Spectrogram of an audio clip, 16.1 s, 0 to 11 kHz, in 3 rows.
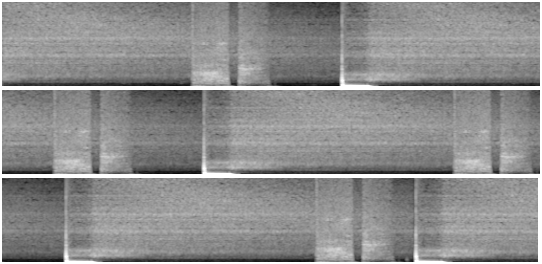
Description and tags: Grinding Beat 4
120 BPM Highly Processed Drum Beats
beats, effected, processed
